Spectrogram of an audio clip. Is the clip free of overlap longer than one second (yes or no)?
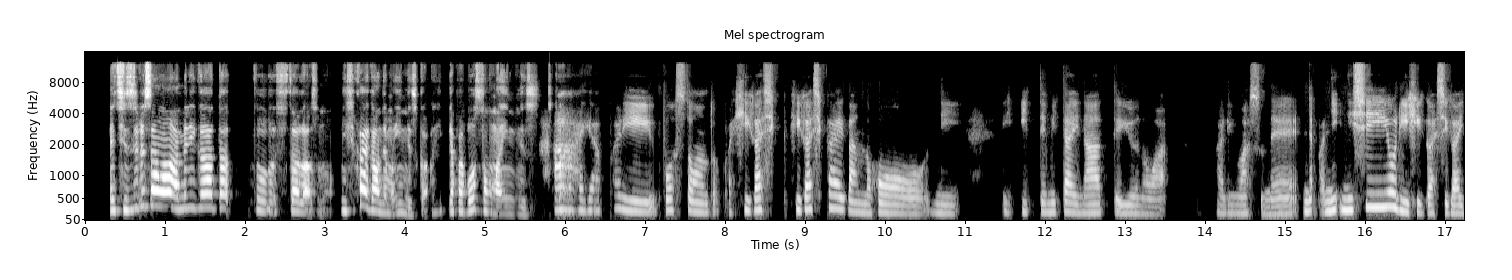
yes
